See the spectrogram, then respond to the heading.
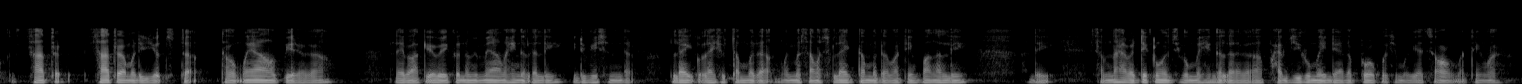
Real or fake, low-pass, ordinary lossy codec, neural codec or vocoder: fake; 5.4 kHz; none; codec, 16 kHz, 16 kbps, FunCodec, trained on LibriTTS, 50 frames a second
